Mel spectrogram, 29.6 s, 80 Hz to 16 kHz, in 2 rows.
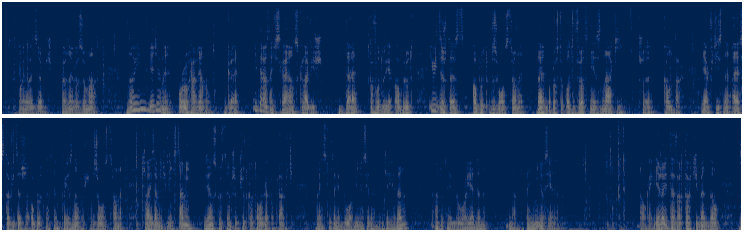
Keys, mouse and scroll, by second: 0.1-0.6 shift+scroll down 1, 0.2 shift+space, 1.0-2.1 shift+scroll up 1, 1.9 shift+c, 2.5-4.1 shift+scroll down 1, 4.1 p, 6.7 d, 7.0 d, 13.8 a, 14.0 a, 17.5 Escape, 18.1 shift+space, 19.0-26.3 shift+drag, 20.5-26.3 middle drag, 22.3 1, 26.1-27.1 typing, 27.1 Return.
